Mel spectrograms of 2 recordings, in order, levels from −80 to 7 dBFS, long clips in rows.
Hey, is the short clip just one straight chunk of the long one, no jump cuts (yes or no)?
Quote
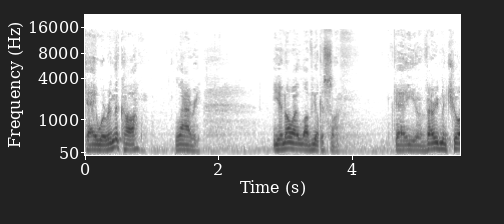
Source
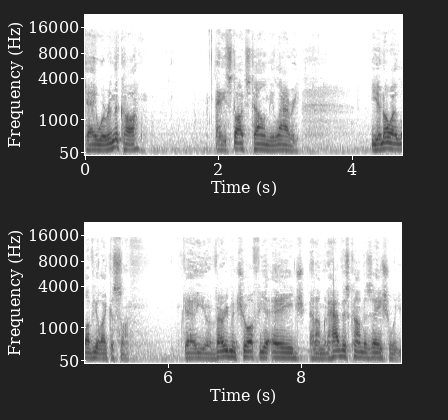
no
